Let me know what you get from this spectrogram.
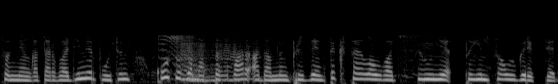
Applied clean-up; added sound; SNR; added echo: neural mask model RNNoise.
